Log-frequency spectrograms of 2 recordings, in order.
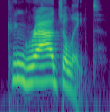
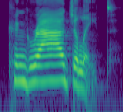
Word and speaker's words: congratulate: Congratulate. First, let's identify what the primary stress is. Congratulate, congratulate. The gra is the primary stress.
